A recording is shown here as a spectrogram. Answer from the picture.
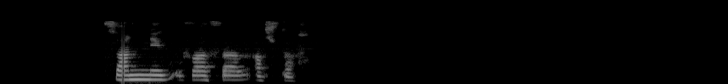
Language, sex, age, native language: Icelandic, male, 9, Icelandic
